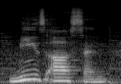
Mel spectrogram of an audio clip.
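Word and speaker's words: mise en scène: design and editing so let's begin with miz arsene pronounced means arsene this french phrase started the whole concept of earth theory amongst others this literally means to put into seal and is actually a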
